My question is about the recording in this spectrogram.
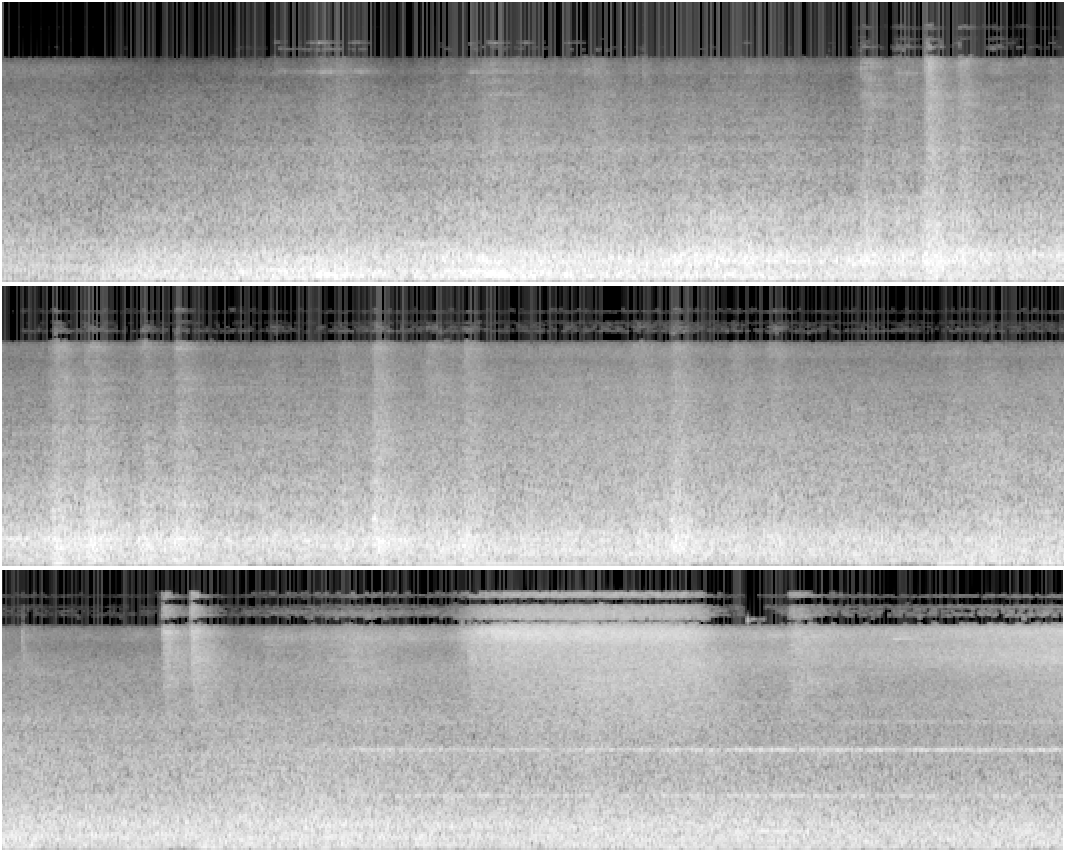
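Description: A Sydney Trains Tangara double-deck electric train pulling into an underground station platform. Its rumble builds quickly and is loudest a few seconds in, then settles as the train slows. A steady high tone joins in over the last few seconds.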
